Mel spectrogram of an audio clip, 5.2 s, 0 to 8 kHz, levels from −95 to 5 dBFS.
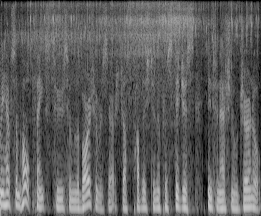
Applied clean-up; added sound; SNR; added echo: none; Rattle (instrument); 10 dB; none.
